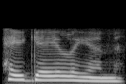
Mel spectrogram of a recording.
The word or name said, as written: Hegelian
